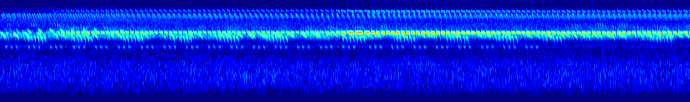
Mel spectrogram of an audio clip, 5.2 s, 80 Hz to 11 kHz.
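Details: Crickets, including bell crickets, singing in Narita, Chiba, Japan, recorded with a TASCAM Portacapture X8: rapid high pulses form a continuous shimmering chorus, with a louder, pure ringing tone swelling in midway for about a second.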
